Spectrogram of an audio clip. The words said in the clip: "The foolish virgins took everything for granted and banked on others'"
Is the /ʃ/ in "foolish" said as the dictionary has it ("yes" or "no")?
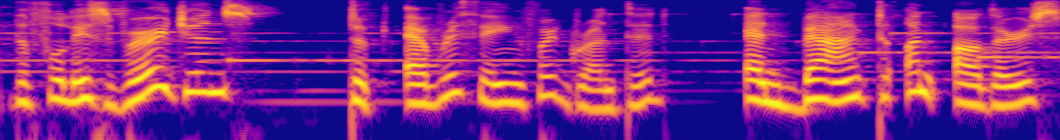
no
